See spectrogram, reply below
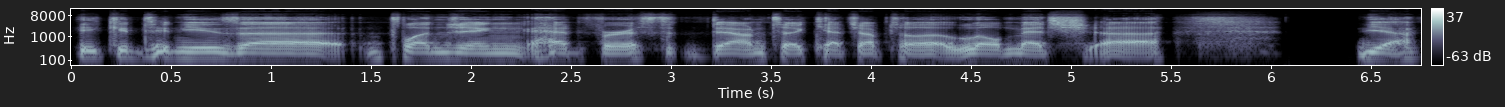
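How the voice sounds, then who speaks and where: A man player in a tabletop game, narrating in a slow, hesitant way. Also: on the low side, a bit bright, clean tone, rough recording.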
